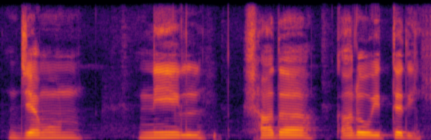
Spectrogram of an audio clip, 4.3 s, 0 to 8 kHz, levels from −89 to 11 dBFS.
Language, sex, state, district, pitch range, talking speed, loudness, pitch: Bengali, male, West Bengal, Alipurduar, 145-155 Hz, 85 wpm, -18 LUFS, 150 Hz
